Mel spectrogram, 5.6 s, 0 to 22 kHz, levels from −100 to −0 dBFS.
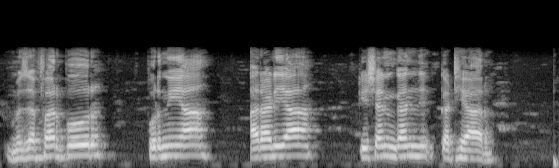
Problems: none marked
